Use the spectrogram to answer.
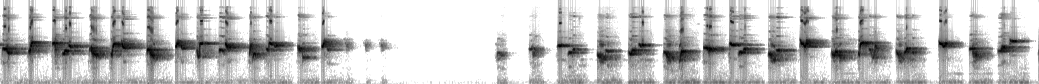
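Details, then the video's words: Yellow-vented bulbul singing a long rattling song, recorded for tutoring other birds and luring other bulbuls: fast chattering, warbling phrases, about four notes a second, broken by a pause of over a second, then resuming. "Trucukan gacor ropel panjang cengkok termerdu untuk pancingan dan masteran"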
